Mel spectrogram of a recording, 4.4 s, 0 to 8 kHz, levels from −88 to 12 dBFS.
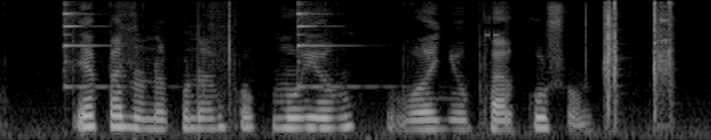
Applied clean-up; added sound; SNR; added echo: none; Dishes, pots, and pans / Glass / Bell + Camera; 11 dB; none.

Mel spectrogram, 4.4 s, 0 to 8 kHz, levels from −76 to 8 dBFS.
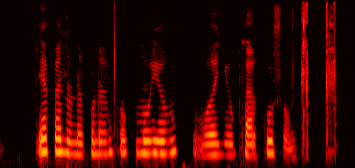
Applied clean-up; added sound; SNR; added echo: neural mask model Resemble Enhance denoiser.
